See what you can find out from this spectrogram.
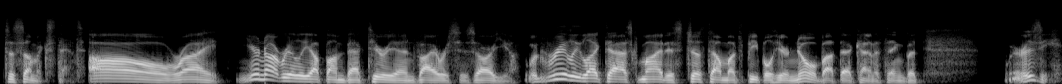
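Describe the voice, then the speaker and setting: A man's voice: fairly low pitch, big pitch swings, normal speed, dry recording, dull audio. An actor voicing a brash, loyal young male spaceship captain in a video game, with an American accent and a casual, cocky, emphatic way of talking. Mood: earnest, casual.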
